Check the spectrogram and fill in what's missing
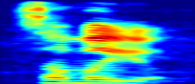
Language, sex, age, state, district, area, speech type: Kannada, female, 18-30, Karnataka, Tumkur, rural, read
